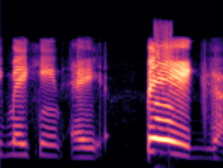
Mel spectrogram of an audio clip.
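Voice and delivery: "big" drawn out slowly and punched; stress on big. Real, not acted. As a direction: hold and lean hard on the word "big". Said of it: "I emphasize the word big".

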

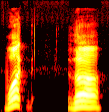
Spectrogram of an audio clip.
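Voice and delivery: high, loud, word-by-word astonishment; loud disbelief. Real, not acted. Reacting to a plagiarised movie quote, loudly incredulous. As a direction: punch each word out in real disbelief.

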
